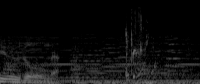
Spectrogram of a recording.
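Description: Faint anime soundtrack: a Japanese voice, the subtitled narration, over background music.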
